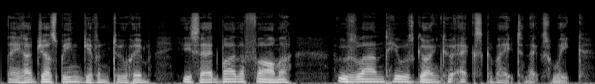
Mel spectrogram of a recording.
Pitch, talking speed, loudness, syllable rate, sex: 105 Hz, 210 wpm, -19 LUFS, 5.4 syllables/s, male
